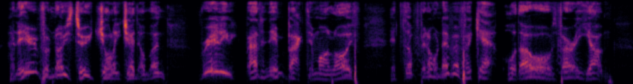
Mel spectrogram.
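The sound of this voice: A man's raspy, put-on character voice, high in pitch, at a moderate pace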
